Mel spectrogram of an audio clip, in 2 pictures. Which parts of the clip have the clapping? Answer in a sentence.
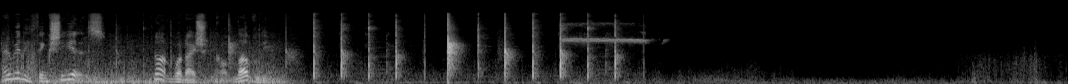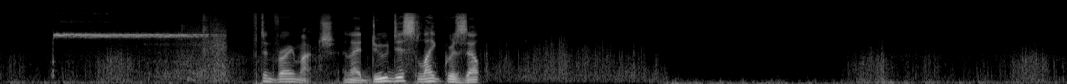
You can hear the clapping from 0.8 to 6.5 s.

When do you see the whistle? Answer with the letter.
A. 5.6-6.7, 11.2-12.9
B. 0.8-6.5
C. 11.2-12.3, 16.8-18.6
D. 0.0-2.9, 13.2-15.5
A.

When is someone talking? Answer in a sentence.
The talking can be heard from 0.0 to 2.9 s and from 13.2 to 15.5 s.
